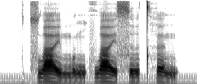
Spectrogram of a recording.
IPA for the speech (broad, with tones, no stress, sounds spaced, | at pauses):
t͡s w a˥˩ ɪ̯ m ʊ˨˩ ŋ f w a˥˩ ɪ̯ s ɹ̩˧˥ t̪ʰ ə˥˩ n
